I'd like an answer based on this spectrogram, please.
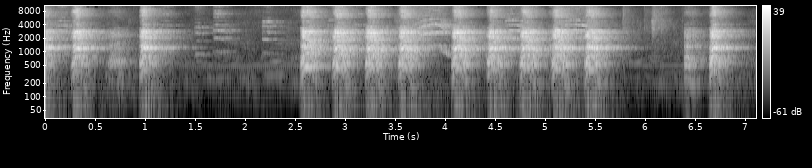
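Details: An 8-month-old female Chow Chow barks in loud, harsh bursts, several in quick succession, at a bulldog over his bone.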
